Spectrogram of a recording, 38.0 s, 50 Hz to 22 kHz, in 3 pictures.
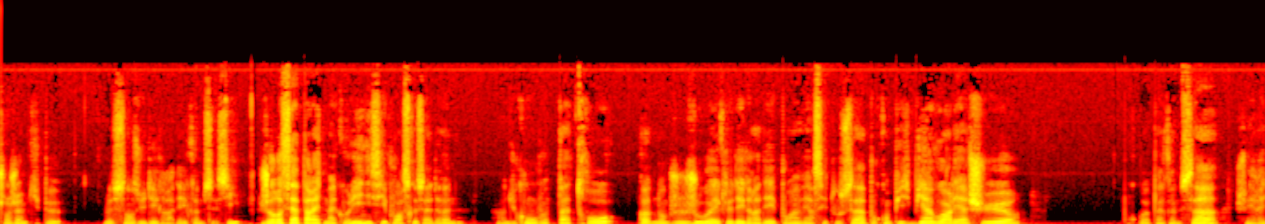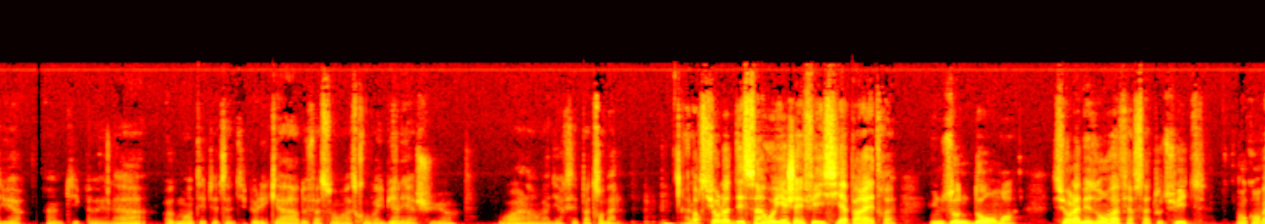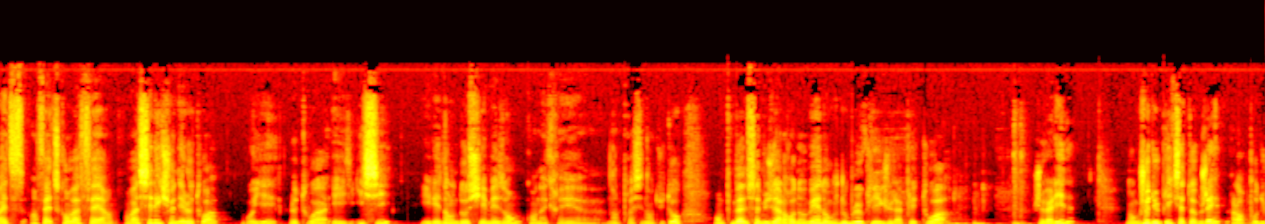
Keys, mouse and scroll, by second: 1.0-2.5 drag, 3.9 click, 6.1 click, 7.5-9.9 drag, 10.4 click, 11.1 click, 13.0 click, 14.2-18.8 drag, 19.3 alt+Tab, 23.5 alt+Tab, 24.5 middle click, 24.5-24.9 scroll up 1, 24.9 click, 32.7-34.6 drag, 34.6 t, 34.9 i, 35.0 t, 35.5 Return.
